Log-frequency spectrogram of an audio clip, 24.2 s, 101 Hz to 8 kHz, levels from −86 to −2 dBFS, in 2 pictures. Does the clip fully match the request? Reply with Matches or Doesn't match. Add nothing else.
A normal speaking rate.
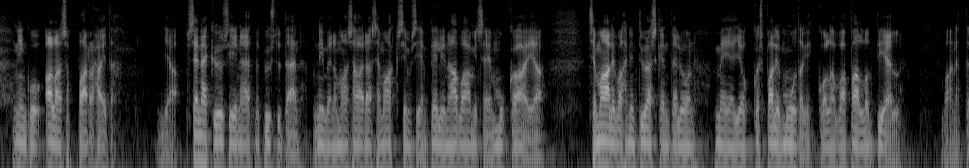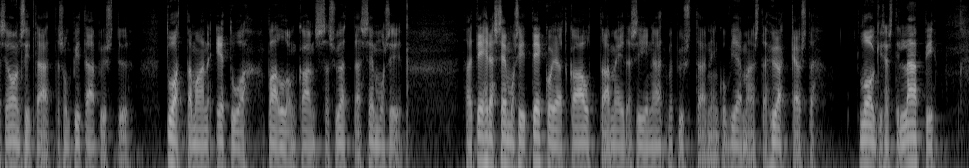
Doesn't match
